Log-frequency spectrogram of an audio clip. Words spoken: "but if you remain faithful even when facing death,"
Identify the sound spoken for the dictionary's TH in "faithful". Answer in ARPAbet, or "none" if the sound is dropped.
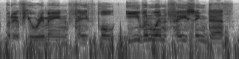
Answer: TH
